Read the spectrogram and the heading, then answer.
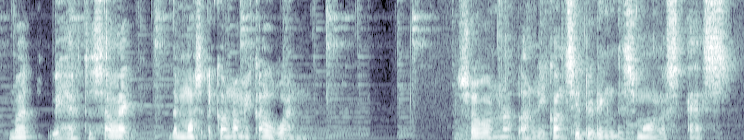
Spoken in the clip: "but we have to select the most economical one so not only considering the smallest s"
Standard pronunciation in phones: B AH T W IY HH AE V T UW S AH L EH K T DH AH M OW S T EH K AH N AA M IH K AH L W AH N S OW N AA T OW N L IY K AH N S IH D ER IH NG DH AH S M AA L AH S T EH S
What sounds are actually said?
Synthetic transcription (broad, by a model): B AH T W IY HH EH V T UW S AH L EH K T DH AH M OW S T EH K AH N AA M IH K AH L W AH N S OW N AA T OW N L IY K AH N S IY D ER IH NG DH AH S M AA L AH S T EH S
